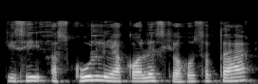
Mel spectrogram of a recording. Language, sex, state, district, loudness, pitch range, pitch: Hindi, male, Bihar, Patna, -16 LUFS, 145-175 Hz, 155 Hz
